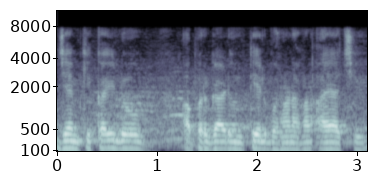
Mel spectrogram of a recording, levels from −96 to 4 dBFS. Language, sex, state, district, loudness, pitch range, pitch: Garhwali, male, Uttarakhand, Tehri Garhwal, -16 LUFS, 115-125 Hz, 120 Hz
